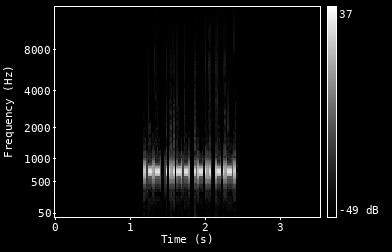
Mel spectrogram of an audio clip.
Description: Morse code, heard as a keyed tone, about 53 wpm, 700 Hz. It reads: W3LC
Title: USA Call Signs - 4x Character Spacing - 50wpm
